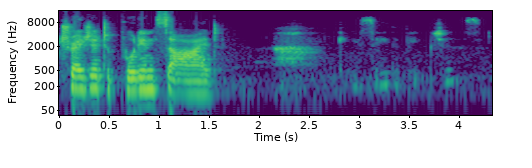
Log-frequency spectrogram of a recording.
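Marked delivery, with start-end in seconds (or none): 2.8-4.2 soft whispered question to a little listener. Real, not acted. Fairy storyteller showing Gemma the book pictures, whispered. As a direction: whisper it as if sharing a secret.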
